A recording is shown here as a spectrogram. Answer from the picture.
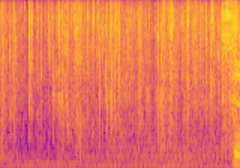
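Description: Clear plastic packaging crinkling and rustling as it is handled, a run of small irregular crackles.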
